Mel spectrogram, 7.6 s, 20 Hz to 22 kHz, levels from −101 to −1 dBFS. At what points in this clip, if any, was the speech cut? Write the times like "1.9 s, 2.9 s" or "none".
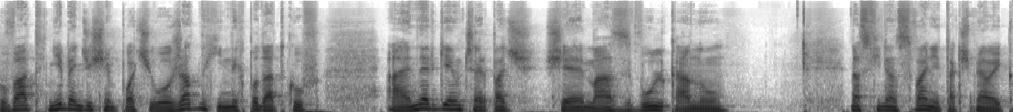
none

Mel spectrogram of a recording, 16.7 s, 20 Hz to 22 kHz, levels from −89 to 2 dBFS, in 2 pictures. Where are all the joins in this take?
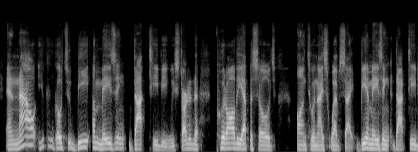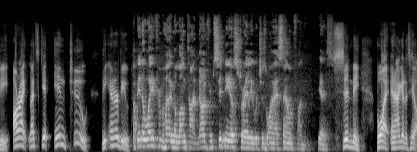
11.0 s

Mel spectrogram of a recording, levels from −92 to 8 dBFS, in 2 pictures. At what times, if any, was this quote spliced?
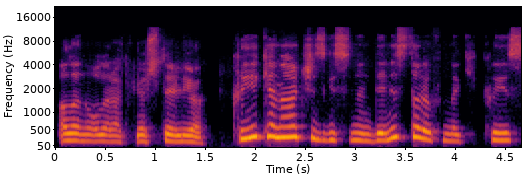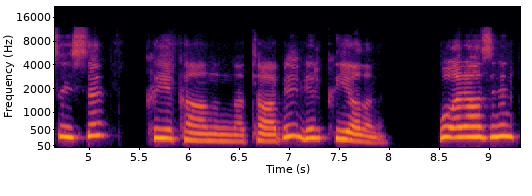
8.4 s

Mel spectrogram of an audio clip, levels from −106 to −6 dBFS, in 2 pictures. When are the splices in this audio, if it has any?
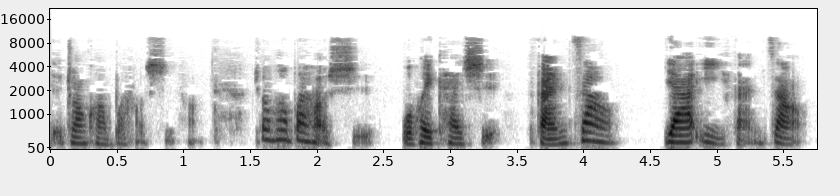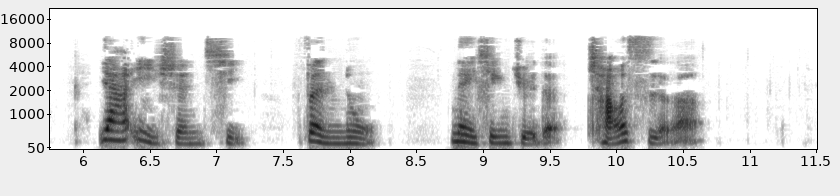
none

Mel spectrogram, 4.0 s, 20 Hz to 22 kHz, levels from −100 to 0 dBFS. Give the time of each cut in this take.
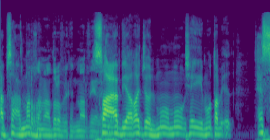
2.8 s

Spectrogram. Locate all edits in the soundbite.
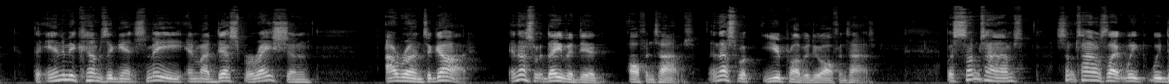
none

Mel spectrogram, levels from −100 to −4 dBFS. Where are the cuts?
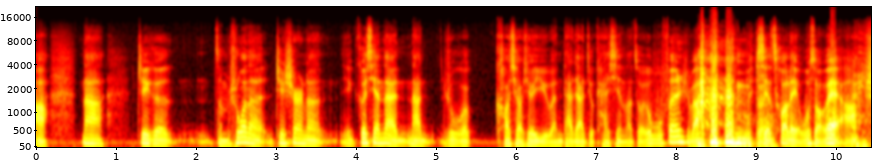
none

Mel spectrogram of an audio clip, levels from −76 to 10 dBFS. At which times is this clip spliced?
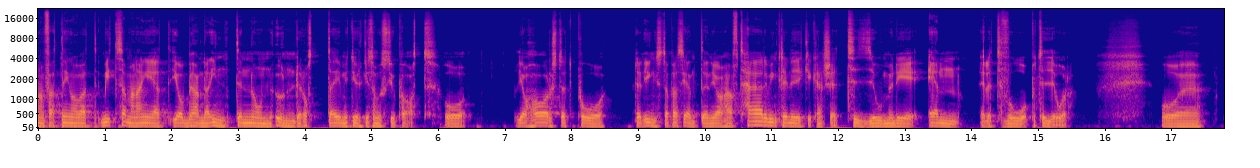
none

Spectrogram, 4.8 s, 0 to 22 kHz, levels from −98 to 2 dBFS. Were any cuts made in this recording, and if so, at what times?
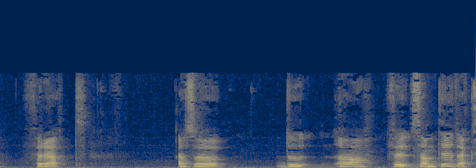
none

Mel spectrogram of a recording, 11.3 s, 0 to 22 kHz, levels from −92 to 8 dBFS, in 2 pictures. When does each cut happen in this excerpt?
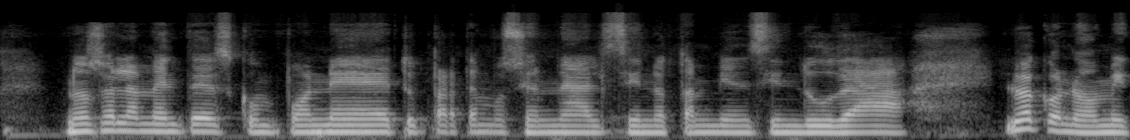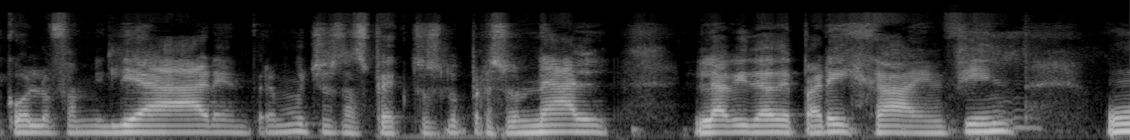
none

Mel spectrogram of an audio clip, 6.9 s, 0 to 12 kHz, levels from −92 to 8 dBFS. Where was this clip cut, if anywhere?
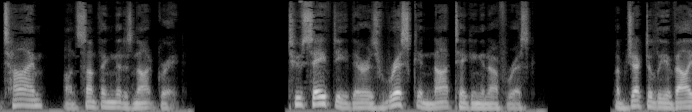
2.7 s

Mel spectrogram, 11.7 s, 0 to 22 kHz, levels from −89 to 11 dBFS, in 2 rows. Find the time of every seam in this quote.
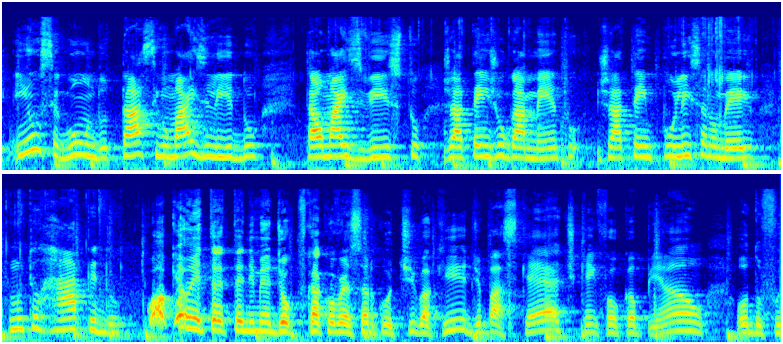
3.3 s

